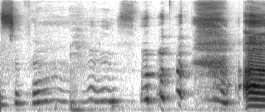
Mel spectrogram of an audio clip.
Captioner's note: laughs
